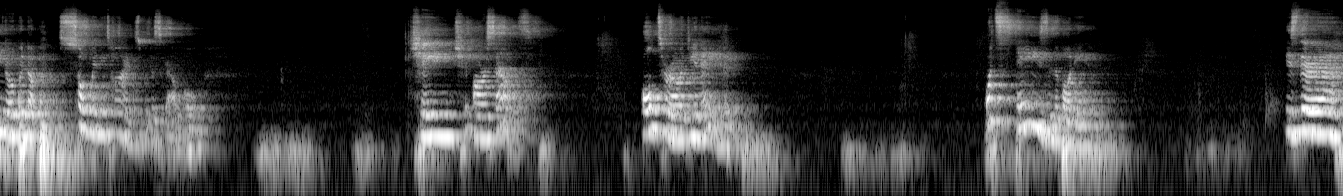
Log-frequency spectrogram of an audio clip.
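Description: A woman speaks expressively through a headset microphone, with long pauses, in a large hall.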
